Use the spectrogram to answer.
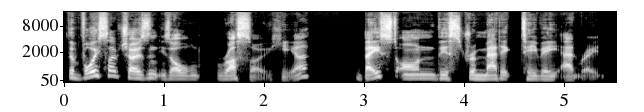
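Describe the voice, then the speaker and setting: The male host of a construction tutorial keeps his voice-over upbeat and chatty, with lots of sing-song pitch movement and an unhurried delivery. There's no echo, just a dry, up-close sound.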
